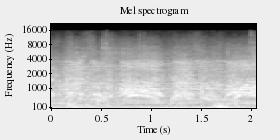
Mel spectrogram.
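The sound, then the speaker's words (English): Crowd shouting in a packed street, a loud, continuous roar of many voices that swells and ebbs slightly without dying down. “A wave of euphoria and commitment swept over them, and soon they were stamping and shouting.”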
